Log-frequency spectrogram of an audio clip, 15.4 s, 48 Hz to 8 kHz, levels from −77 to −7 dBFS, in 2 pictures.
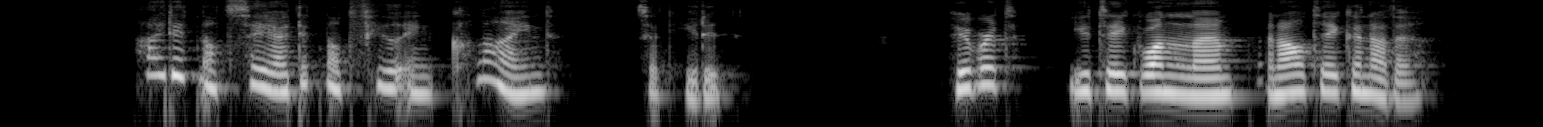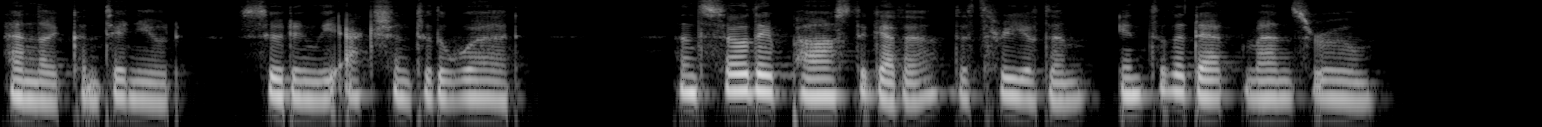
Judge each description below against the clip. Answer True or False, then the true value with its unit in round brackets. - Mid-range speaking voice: True (180 Hz)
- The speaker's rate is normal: True (165 wpm)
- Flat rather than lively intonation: False (4.4 semitones)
